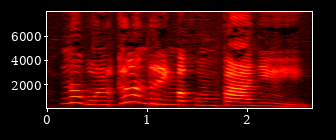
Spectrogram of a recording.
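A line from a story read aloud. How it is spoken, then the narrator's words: Protesting. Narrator (Catalan): va protestar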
